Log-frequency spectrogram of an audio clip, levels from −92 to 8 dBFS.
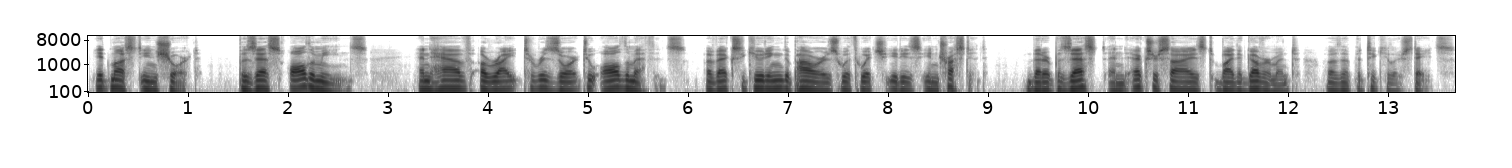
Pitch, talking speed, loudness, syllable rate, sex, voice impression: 115 Hz, 165 wpm, -18 LUFS, 5.2 syllables/s, male, masculine, adult-like, slightly fluent, sincere, slightly lively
